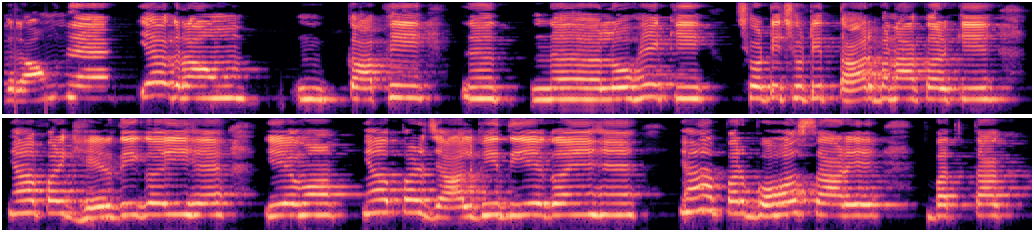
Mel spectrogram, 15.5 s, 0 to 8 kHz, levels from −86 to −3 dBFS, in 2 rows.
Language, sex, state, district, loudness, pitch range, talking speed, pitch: Hindi, female, Bihar, Saran, -12 LUFS, 280-310 Hz, 125 wpm, 290 Hz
